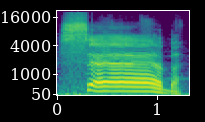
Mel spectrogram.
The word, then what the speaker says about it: CEEEEEEEEEEEEBBB: get to see clouded Minds face off against Seb which is the proper way to pronounce that for all those curious I will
